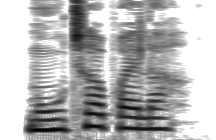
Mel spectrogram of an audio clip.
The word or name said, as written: motorbriller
